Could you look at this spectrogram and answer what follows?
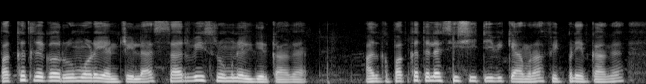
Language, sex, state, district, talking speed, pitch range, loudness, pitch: Tamil, female, Tamil Nadu, Nilgiris, 130 wpm, 125-165 Hz, -15 LUFS, 145 Hz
